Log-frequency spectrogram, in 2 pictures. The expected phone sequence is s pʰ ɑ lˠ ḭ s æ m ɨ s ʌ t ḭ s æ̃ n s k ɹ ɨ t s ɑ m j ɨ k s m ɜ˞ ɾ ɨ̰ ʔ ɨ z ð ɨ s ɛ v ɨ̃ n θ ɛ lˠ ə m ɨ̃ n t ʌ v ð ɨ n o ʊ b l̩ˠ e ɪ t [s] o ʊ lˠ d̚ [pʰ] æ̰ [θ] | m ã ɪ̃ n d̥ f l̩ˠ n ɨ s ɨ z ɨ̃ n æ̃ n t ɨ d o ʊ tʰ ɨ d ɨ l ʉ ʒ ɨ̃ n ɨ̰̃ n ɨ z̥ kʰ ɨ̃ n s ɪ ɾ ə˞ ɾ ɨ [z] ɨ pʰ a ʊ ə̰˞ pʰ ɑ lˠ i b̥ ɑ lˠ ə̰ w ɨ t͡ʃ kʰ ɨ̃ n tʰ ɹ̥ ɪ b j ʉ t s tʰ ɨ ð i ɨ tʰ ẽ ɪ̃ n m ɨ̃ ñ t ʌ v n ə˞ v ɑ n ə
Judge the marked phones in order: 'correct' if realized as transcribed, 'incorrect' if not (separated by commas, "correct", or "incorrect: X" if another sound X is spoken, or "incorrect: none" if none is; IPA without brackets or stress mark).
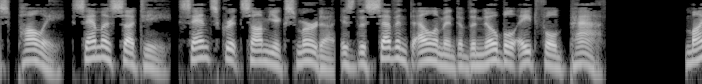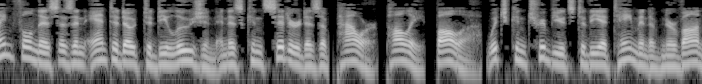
incorrect: f, correct, correct, correct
